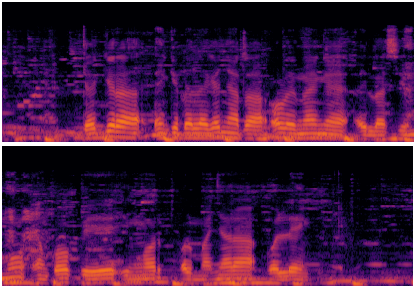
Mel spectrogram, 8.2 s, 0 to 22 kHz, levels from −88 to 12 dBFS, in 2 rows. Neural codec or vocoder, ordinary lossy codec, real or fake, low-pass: none; none; real; 10.8 kHz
